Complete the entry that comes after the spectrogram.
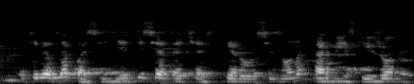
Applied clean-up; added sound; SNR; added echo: classical method WPE with log-MMSE.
